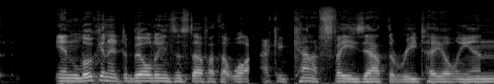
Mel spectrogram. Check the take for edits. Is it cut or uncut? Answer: cut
